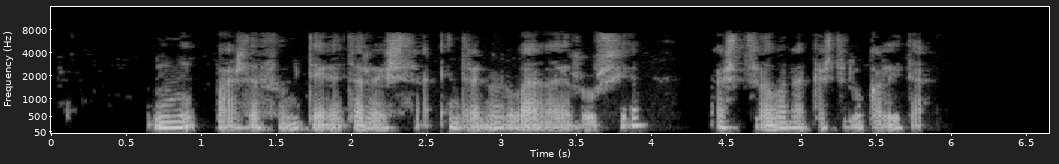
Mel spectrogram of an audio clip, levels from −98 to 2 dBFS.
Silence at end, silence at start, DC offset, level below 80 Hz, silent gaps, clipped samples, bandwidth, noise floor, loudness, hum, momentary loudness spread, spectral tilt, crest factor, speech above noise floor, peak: 0.8 s; 0.65 s; under 0.1%; -58 dBFS; 4.27-4.39 s; under 0.1%; 7.6 kHz; -57 dBFS; -26 LUFS; none; 6 LU; -6 dB/octave; 22 dB; 32 dB; -6 dBFS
